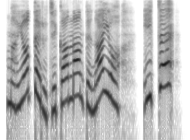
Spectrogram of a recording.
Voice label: "Mayotte", Kawaii Voice, Commands

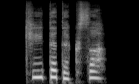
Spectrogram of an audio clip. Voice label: Kawaii Voice, Memes; Kiitete

